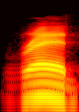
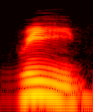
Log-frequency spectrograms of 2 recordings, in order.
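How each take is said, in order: First: The vowel is a short 'eh' sound. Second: The vowel is a long 'ee' sound. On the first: The action happened in the past. "en el pasado se pronuncia red, como el color rojo" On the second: The action happens in the present. "En su forma básica, leer se dice read, como una I"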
